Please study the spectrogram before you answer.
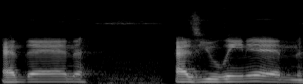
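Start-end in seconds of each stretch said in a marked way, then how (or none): none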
